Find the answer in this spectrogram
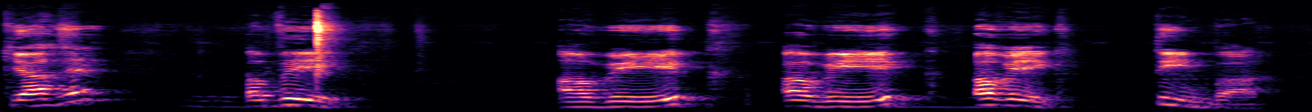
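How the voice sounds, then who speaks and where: Man, English teacher, higher voice, distant from the mic, repeats words, asks questions. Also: animated, takes it slowly, darkish tone. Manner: drills words aloud in repetition, asks the class questions. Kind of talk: spoken English lesson.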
